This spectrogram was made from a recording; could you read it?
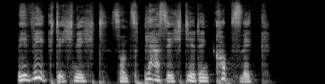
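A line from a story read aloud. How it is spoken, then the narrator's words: High frantic growl. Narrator (German): knurrte der Schütze mit hoher und hektischer Stimme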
